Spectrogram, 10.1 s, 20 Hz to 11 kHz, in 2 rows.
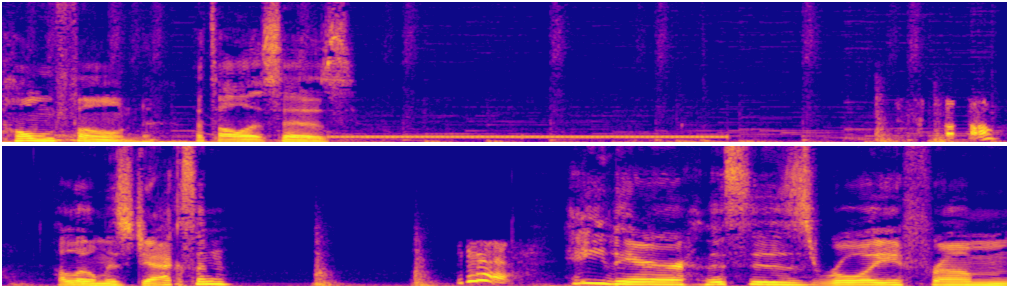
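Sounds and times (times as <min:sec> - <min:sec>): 
speech: 0:00.0 - 0:01.8, 0:04.8 - 0:06.3, 0:07.9 - 0:10.0
ringback tone of an outgoing telephone call to a home phone: 0:01.5 - 0:03.7.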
